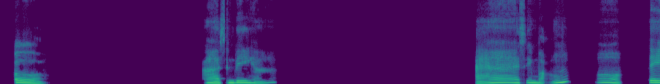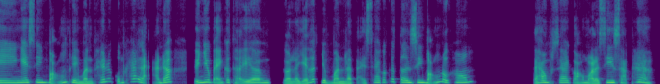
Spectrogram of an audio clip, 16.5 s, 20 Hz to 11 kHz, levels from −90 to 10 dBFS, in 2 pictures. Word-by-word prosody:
Ừ. 200 -6 0 1.9
À, 205 -2 0
sinh 215 0 +1
viên 225 0 +2
hả? 210 +6 -7 2.5
À, 225 +5 -1
xiên 220 -1 -2
bẩn, 250 - 0 0.4
ờ. 245 -4 -2 0.4
Thì 240 0 +3
nghe 280 +4 +4
xiên 290 -1 +4
bẩn 295 +2 +1
thì 260 -7 +3
mình 180 -2 +1
thấy 320 +3 0
nó 385 - -8
cũng 235 - -6
khá 360 +9 -5
lạ - - 0 0.2
đó! 310 +4 +6 0.3
Kiểu 210 - +2
như 305 +3 +6
bạn - - 0
có 290 - -1
thể, 215 -2 -2
ờ, 235 +1 +5 0.3
gọi 185 0 0
là, 190 - -2
giải 190 0 0
thích 340 - -1
giùm 240 -5 +1
mình 195 -1 +2
là 180 - +2
tại 180 0 -11
sao 265 +6 -4
có 300 - -4
cái 350 +3 -6
tên 270 -2 +4
"xiên 275 -1 +4
bẩn" 285 +7 0
được 285 -3 0
hông? 290 +2 +1 0.8
Tại - - -2
hông 270 +1 +5
sao 255 -3 -2
gọi 205 - -3
hông 215 0 -3
gọi 195 - +4
là 190 - +3
"xiên 265 +7 +4
sạch" - - -6
ha. 290 -8 +1
240 Hz, 195 wpm, -25 LUFS, 205-280 Hz, 2.5 s, đó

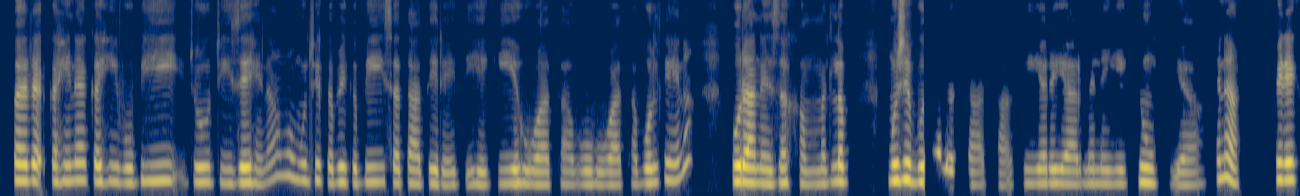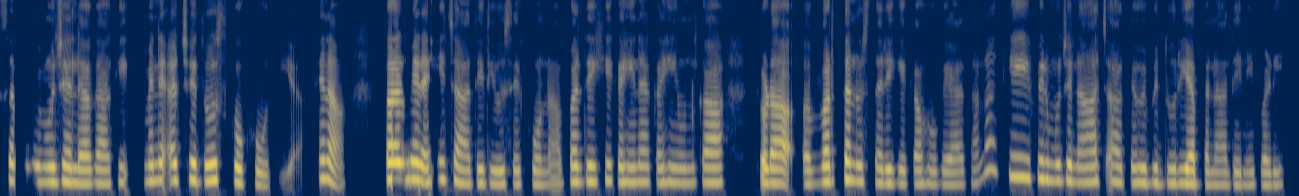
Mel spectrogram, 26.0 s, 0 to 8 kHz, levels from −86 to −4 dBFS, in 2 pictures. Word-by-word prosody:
पर 250 0 +7
कहीं 245 +1 -1
न 255 0 +1
कहीं 240 0 +1
वो 220 0 -1
भी 250 +3 -2
जो 230 0 +2
चीज़ें 225 +1 +4
हैं 205 - -7
ना 255 - -11
वो 325 -1 -7
मुझे 255 -1 -4
कभी-कभी 230 +1 -2
सताती 210 -1 -3
रहती 195 +1 -8
है 190 - -2
कि 205 +1 -16
ये 210 - +4
हुआ 200 -2 -1
था, 195 0 -14
वो 195 0 -5
हुआ 195 0 -5
था 195 +1 -15
बोलते 220 +5 -1
हैं 255 - -2
ना - - -5 0.4
पुराने 220 -3 +8
ज़ख्म 205 -2 -4
मतलब 235 +2 +1 0.4
मुझे 255 +1 +9
बुरा 240 +9 +2
लगता 195 -1 -8
था 180 - -18
कि 210 +1 -9
अरे 210 0 +1
यार 200 -1 -2
मैंने 210 0 -5
ये 205 - -4
क्यों 225 +1 +3
किया 190 -2 -8
है 210 +8 -6
ना? 275 -5 +5 0.4
फिर 265 0 +6
एक 265 -1 +7
समय 245 -2 -4
में 230 - -4
मुझे 230 0 +3
लगा 210 -1 0
कि 230 +2 -10 0.2
मैंने 245 +1 +2
अच्छे 255 +1 +2
दोस्त 250 +2 +4
को 220 -2 +5
खो 190 -4 -7
दिया, 355 - -22 0.2
है - - +4
ना, 265 - +3 0.5
पर 265 0 +10
मैं 270 - +7
नहीं 240 +4 0
चाहती 210 -4 -2
थी 205 - -7
उसे 200 0 -3
खोना 195 -1 -9
पर 235 0 +2
देखिए 240 +1 -1
कहीं 230 0 0
न 235 0 -3
कहीं 225 0 -4
उनका 220 +1 -2 0.4
थोड़ा 215 -1 +5
अ, 205 +1 -4
वर्तन 235 +5 +2
उस 235 -1 -4
तरीके 210 -1 -2
का 205 0 -7
हो 205 -1 -7
गया 195 0 -7
था 210 +2 -18
ना 410 +1 -9
कि 305 -2 +1
फिर 275 -1 +2
मुझे 250 0 0
ना 230 0 -3
चाहते 240 0 -7
आते 220 -1 -7
हुए 220 0 +1
भी 220 +1 -4
दूरियाँ 215 0 +1
बना 190 -1 -7
देनी 190 0 -9
पड़ी। 190 +1 -7
220 Hz, 210 wpm, -24 LUFS, 205-240 Hz, 0.5 s, पर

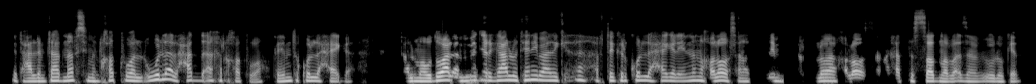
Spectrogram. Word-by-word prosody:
اتعلمتها 145 +2 +1
بنفسي 170 0 0
من 150 - +1
الخطوة 180 +4 -1
الأولى، 210 +9 +2
لحد 180 -1 -3
آخِر 180 -1 -4
خطوة، 125 -4 -9
فهمت 160 +5 -1
كلّ 165 -2 0
حاجة، 140 -4 -4 0.5
فالموضوع 150 +5 +6
لمّا 175 -1 +2
أجي 190 0 -2
أرجع 185 +1 +4
له 195 0 +5
تاني 200 +3 +2
بَعد 185 -2 +3
كده، 195 +1 -4
هافتكر 175 +1 -2
كلّ 185 +1 0
حاجة، 170 0 -1
لإن 160 +2 -2
أنا 180 -1 +2
خلاص 165 0 +1
أنا 140 0 -2 0.2
اتعلمت. 155 -3 -4 0.3
اللي 155 - +1
هو 155 - 0
خلاص 155 -1 -3
أنا - - -18
خَدت 140 - -8
الصدمة 150 -2 +2
بقى، 140 +3 -2
زَي 145 - -3
ما - - -3
بيقولوا 140 -1 -2
كده. 145 +1 -6
165 Hz, 220 wpm, -20 LUFS, 150-180 Hz, 0.5 s, فالموضوع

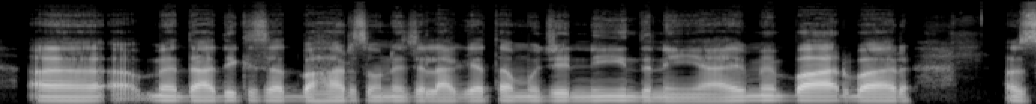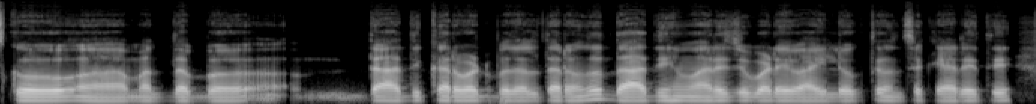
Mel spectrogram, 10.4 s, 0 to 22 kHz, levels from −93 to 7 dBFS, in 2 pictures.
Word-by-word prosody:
अ, 105 0 +2
मैं 115 -1 -1
दादी 110 +1 +2
के 110 - -9
साथ 110 -1 -1
बाहर 105 +2 -1
सोने 105 0 -4
चला 100 -1 0
गया 105 0 0
था, 110 - +2
मुझे 105 +1 -3
नींद 110 +1 -4
नहीं 95 -2 -5
आई 105 +2 0
मैं 115 -1 -3
बार-बार 105 -2 +5 0.5
उसको 110 +2 +1 0.2
अ, 100 -2 -1
मतलब 105 0 -3
अ, 100 0 -4 0.5
दादी 105 +2 +1
करवट 110 -1 +2
बदलता 105 0 -1
रहूँ, 110 +3 -2
तो 145 - +1
दादी 105 +2 +3
हमारे 110 0 0
जो - - -2
बड़े 105 -1 +1
भाई 100 -1 0
लोग 100 0 -5
थे 115 - -1
उनसे 105 -2 -7
कह 100 - -2
रहीं 105 +1 -1
थीं 110 - -2
105 Hz, 210 wpm, -23 LUFS, 105-110 Hz, 0.5 s, बार-बार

